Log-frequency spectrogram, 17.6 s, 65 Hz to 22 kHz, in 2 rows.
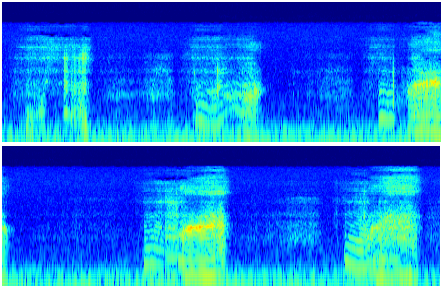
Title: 🐽 いびきの音 / Snoring Sleep Sound 2025/05/24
